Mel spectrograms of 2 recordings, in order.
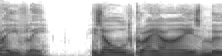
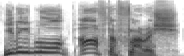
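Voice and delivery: much higher, insistent retort; countering. A narrator's reading. Ford argues with Arthur over towel technique, countering. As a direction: throw the argument straight back, pitched high. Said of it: "countered Ford".

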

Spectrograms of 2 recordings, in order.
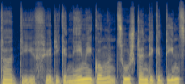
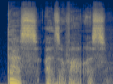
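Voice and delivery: whispered realisation; 7 semitones lower than usual. A narrator's reading. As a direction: whisper it to yourself.

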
